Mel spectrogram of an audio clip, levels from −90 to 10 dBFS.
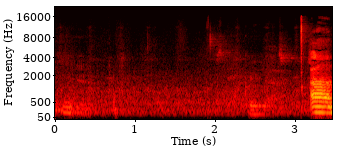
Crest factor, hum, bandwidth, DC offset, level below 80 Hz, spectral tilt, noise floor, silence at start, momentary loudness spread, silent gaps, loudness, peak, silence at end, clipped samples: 24 dB; none; 16.5 kHz; under 0.1%; -80 dBFS; -4 dB/octave; -57 dBFS; 0.05 s; 20 LU; none; -37 LUFS; -14 dBFS; 0 s; under 0.1%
